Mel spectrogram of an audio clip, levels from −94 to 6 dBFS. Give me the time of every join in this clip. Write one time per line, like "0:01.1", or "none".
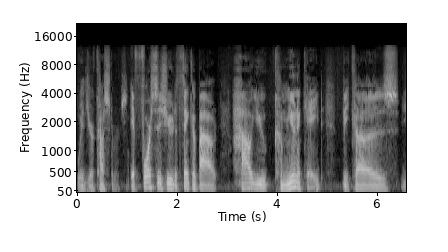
0:01.0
